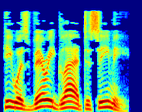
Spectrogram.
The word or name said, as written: glad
